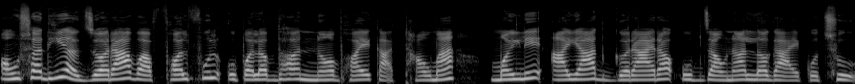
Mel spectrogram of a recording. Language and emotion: Nepali, neutral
